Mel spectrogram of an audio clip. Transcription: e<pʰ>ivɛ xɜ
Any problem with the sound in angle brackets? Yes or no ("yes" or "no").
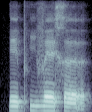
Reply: no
